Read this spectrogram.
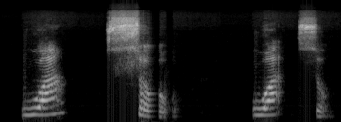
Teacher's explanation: cuando tenemos OI, vamos a pronunciarlo como UA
